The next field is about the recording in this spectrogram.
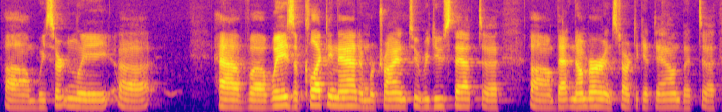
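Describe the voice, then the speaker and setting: Male brewer, fairly high pitch, casual explanatory panel talk with a hesitant, stop-start delivery. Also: flat delivery, unhurried. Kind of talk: informal presentation to an audience.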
